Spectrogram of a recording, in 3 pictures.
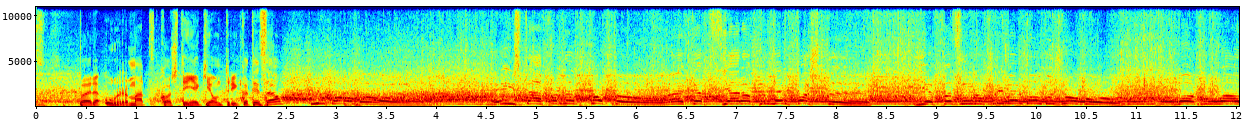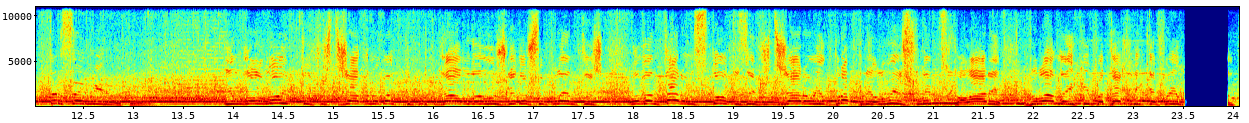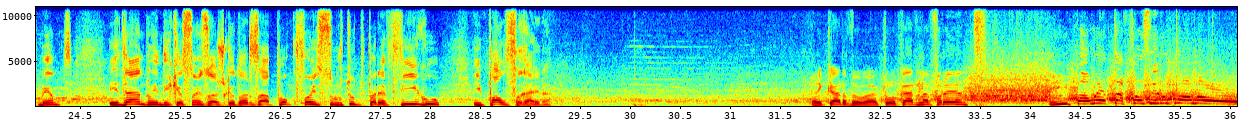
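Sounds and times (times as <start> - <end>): stadium crowd cheering: 0.0 - 28.0, 30.2 - 36.0
horn holding long note: 7.4 - 23.0.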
